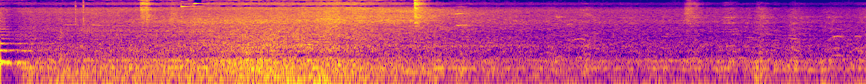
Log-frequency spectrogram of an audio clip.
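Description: A local commuter train in Indonesia rolls along with a steady rumble and rhythmic clatter of the rail cars, heard from inside the carriage, with faint horn toots now and then.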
